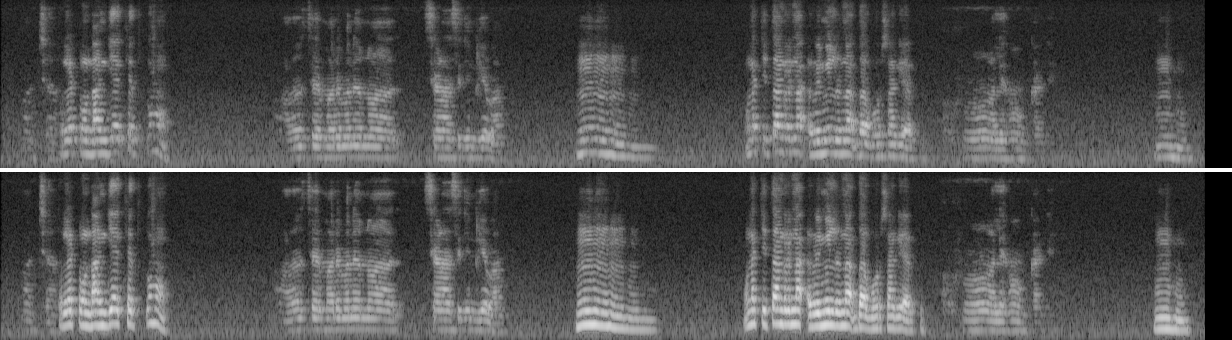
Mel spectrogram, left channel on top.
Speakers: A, on the right (about 60°); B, on the right (about 80°).
A: ᱟᱪᱪᱷᱟ
B: ᱛᱚᱞᱮ ᱴᱚᱸᱰᱟᱱ ᱜᱮᱭᱟ ᱠᱷᱮᱛ ᱠᱚᱦᱚᱸ
A: ᱟ ᱥᱮᱨᱢᱟ ᱨᱮ ᱢᱟᱱᱮ ᱱᱚᱣᱟ ᱥᱮᱬᱟ ᱥᱤᱡᱤᱱ ᱜᱮ ᱵᱟᱝ
B: ᱦᱩᱸ ᱦᱩᱸ ᱦᱩ ᱦᱩ ᱚᱱᱟ ᱪᱮᱛᱟᱱ ᱨᱮᱱᱟᱜ ᱨᱤᱢᱤᱞ ᱨᱮᱱᱟᱜ ᱫᱟᱜ ᱵᱷᱚᱨᱥᱟ ᱜᱮ ᱟᱨᱠᱤ
A: ᱦᱚᱸ ᱟᱞᱮ ᱦᱚᱸ ᱚᱱᱠᱟᱜ ᱜᱮ
B: ᱦᱩᱸ ᱦᱩᱸ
